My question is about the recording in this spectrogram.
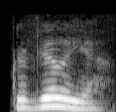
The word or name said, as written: grevillea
